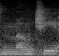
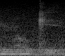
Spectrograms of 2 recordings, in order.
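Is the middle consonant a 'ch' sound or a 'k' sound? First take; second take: ch; k. First: The middle consonant is a 'ch' sound. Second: The middle consonant is a 'k' sound. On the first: "I think it's mochi ice cream" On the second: "I interpreted the CH as a K sound"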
